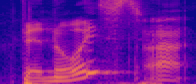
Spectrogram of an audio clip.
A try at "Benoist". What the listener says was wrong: No, without the last T. Benoist. At least that's how she pronounces it.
